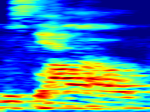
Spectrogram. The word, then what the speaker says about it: besluit: Padahal dari referensi-referensi lama pun sebenarnya sudah ada istilah lain selain basiking, yaitu beslaut. Iya. Beslaut ini tulisannya tulisannya besluit. Bacanya beslaut. Dibacanya beslaut.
